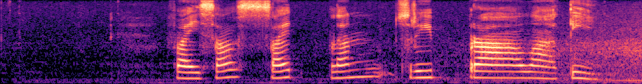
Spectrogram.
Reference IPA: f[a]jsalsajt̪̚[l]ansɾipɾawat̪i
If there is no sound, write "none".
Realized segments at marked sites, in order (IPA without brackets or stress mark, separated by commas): a, l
